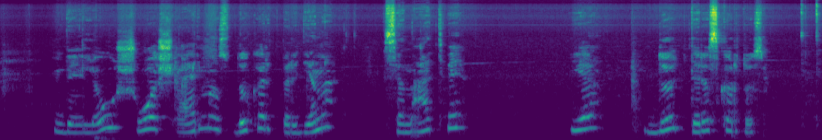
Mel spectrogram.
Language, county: Lithuanian, Vilnius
